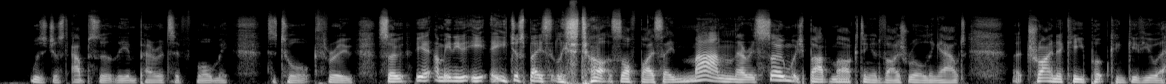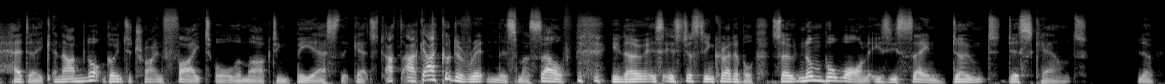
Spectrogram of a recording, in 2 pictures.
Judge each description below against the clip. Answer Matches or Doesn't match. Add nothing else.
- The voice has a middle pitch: Doesn't match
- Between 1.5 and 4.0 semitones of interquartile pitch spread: Doesn't match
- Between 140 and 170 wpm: Doesn't match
